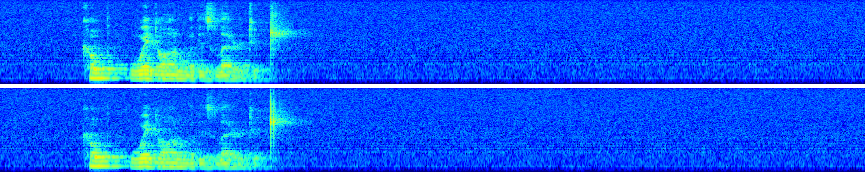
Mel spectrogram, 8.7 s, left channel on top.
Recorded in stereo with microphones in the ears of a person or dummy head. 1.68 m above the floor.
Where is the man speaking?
30° left (ahead or behind), 1.7 m.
